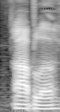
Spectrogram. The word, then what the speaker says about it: Abloh: Is it Virgil Abloh? – Abloh, yeah, Virgil Abloh.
